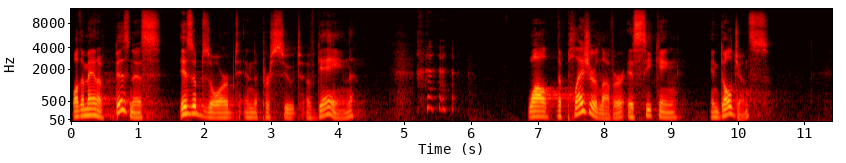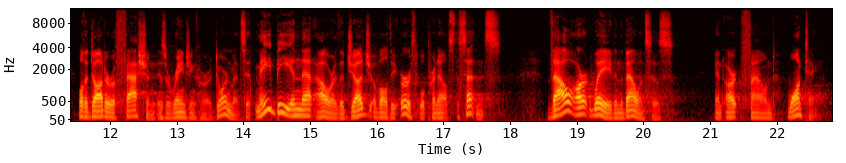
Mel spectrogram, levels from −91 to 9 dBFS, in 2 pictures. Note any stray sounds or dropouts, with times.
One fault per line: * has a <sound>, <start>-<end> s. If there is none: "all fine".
* has a laugh, 5.2-5.9 s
